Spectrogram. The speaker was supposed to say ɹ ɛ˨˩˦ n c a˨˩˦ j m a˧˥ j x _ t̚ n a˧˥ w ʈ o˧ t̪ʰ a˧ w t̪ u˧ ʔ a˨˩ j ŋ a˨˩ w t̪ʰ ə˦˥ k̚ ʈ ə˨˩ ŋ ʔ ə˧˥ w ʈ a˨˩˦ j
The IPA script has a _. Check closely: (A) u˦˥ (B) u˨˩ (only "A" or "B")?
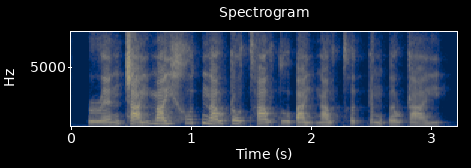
A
